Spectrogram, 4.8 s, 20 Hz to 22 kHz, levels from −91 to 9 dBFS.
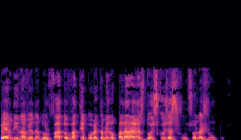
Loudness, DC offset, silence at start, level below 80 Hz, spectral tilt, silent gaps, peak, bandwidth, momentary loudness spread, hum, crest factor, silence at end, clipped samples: -18 LUFS; under 0.1%; 0 s; -66 dBFS; -3 dB/octave; none; -2 dBFS; 11.5 kHz; 8 LU; none; 16 dB; 0.55 s; under 0.1%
